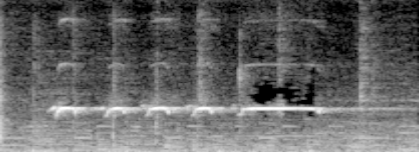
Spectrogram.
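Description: A high whistling tone, wavering in quick pulses for about a second and then held steady briefly, over background music.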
